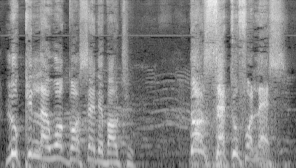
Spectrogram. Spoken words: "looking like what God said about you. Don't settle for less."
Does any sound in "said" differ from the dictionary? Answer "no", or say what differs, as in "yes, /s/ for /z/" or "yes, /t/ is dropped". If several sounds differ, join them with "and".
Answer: no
